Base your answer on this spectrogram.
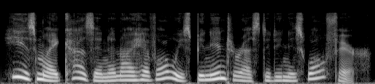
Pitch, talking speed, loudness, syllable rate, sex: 215 Hz, 210 wpm, -15 LUFS, 5.7 syllables/s, female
